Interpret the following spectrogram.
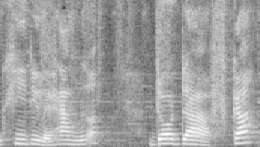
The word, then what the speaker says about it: dodávka: Dodávka, mình sẽ đọc là F, dodávka. Nhưng mà viết, mình sẽ viết là chữ V, dodávka.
